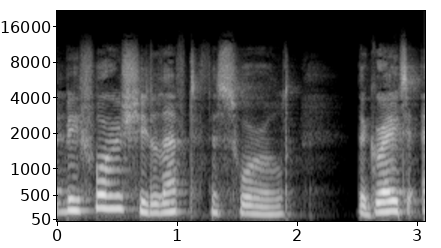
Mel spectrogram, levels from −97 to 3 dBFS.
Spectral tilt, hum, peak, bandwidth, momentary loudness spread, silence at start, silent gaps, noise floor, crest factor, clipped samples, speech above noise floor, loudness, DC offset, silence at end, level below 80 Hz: -5.5 dB/octave; none; -4 dBFS; 11.5 kHz; 13 LU; 0 s; none; -61 dBFS; 16 dB; under 0.1%; 43 dB; -19 LUFS; under 0.1%; 0.05 s; -66 dBFS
